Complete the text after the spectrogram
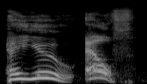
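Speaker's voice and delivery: high, loud mock-outraged demand; hammed-up shouting at a stranger; retold yell. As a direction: holler it pompously down the street. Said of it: "I yelled".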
